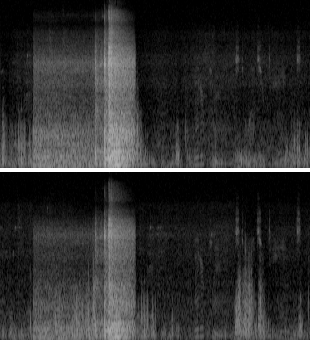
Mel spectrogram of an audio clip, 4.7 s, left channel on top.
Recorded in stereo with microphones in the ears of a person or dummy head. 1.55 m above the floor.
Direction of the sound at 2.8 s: 10° right (ahead or behind).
